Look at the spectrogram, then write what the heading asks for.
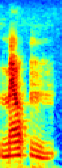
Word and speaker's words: mountain: mountain, but it's pronounced mountain. Mountain. Oh, Hmm very hard. Yeah, that T. What actually happens there is that T transforms into a different sound, which I don't know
